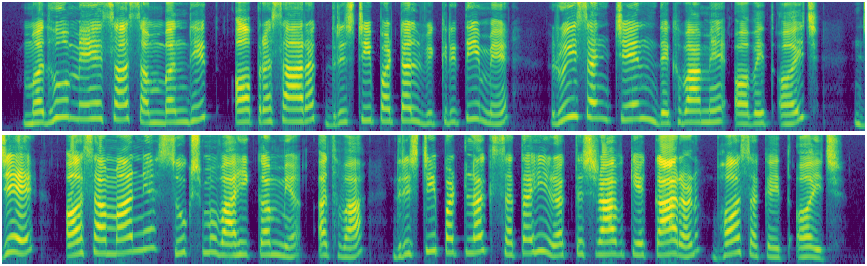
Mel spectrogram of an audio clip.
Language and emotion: Maithili, neutral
